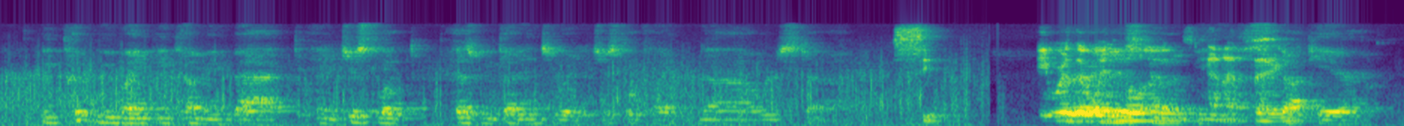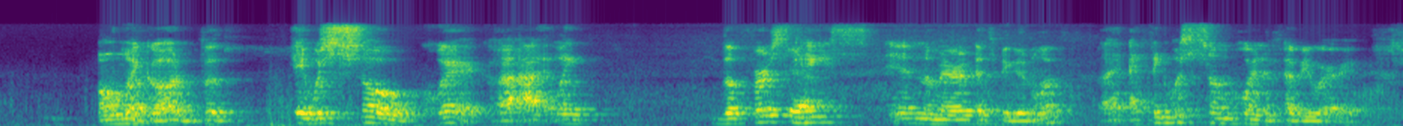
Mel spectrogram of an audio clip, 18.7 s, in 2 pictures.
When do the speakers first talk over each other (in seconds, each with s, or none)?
7.1 s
